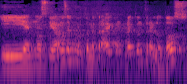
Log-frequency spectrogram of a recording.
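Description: With noticeable background noise and audible room echo, a man with a Costa Rican accent talks in a fairly high pitch with ordinary pitch variation. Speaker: audiovisual producer, studio co-founder. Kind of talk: casual chat. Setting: studio.

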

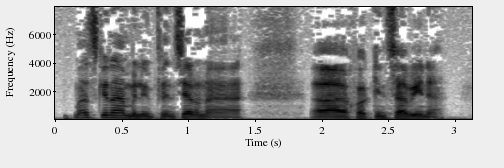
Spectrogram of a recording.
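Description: Against a quiet background, a man with a Mexican accent talks at a fairly quick pace. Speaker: internet radio host. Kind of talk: casual late-night radio show with music. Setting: home broadcast over internet.

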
